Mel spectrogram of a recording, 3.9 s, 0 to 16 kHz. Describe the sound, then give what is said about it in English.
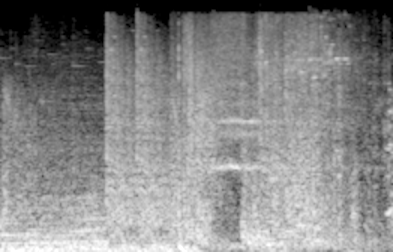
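Gunshots from a scene in the TV series 24 ring out as a loud, dense barrage of many rapid shots with crackling, shattering bursts. “As Jack leaves the bedroom to fetch a drink, Renee is shot.”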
